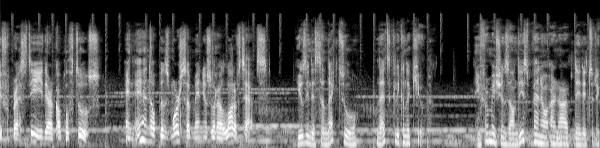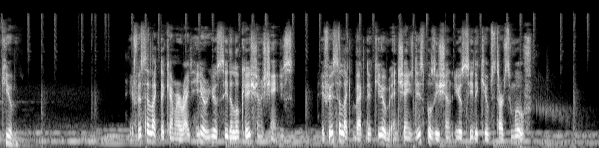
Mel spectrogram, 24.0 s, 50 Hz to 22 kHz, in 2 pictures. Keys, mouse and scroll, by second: 3.1 n, 5.2 click, 6.1 t, 7.6 click, 9.5 click, 10.5 n, 16.0 click, 19.8 click.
